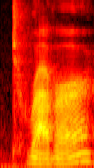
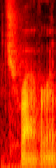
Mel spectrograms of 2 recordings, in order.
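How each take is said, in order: First: The name begins with a crisp, clear T sound. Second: The name begins with a CH-like sound. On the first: "really enunciating the T" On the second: "like with the C H sound"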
